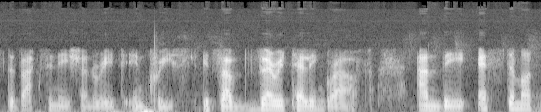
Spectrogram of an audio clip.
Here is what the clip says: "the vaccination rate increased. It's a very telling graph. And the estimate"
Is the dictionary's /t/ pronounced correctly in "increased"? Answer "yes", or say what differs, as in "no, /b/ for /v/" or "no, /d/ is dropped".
yes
